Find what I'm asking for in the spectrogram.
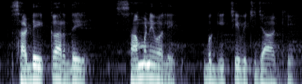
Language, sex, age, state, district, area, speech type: Punjabi, male, 30-45, Punjab, Jalandhar, urban, spontaneous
